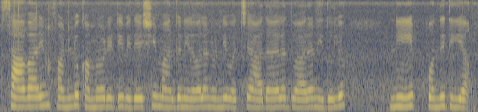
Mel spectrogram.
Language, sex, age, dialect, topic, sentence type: Telugu, female, 36-40, Telangana, banking, statement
